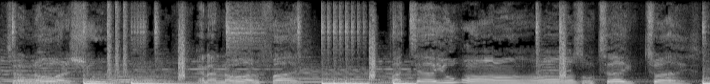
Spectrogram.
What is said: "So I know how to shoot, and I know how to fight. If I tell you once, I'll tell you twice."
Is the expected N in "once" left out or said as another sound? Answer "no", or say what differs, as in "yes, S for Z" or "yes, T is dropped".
yes, N is dropped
